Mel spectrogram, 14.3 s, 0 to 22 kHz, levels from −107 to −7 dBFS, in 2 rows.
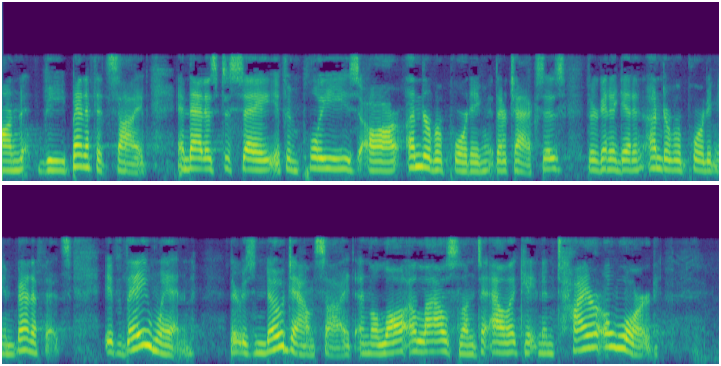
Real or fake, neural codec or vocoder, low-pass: fake; codec, 16 kHz in and 24 kHz out, 1.1 kbps, FireRedTTS-2 codec; 7.2 kHz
